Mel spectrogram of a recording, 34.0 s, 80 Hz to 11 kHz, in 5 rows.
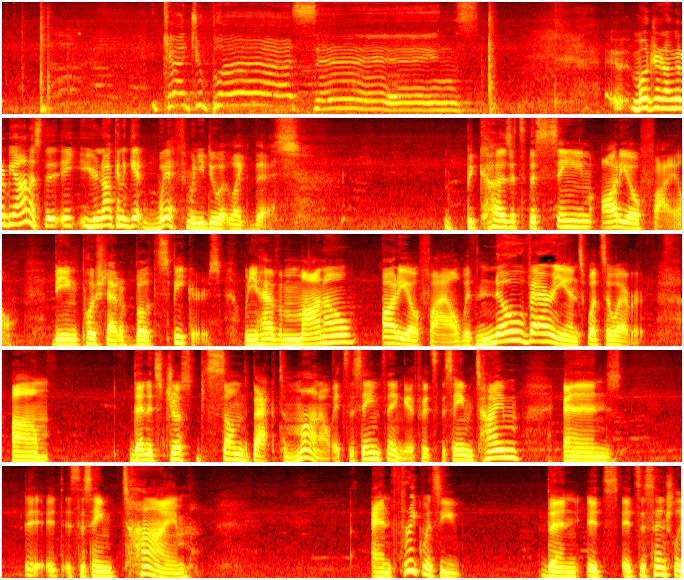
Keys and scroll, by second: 4.9 space.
